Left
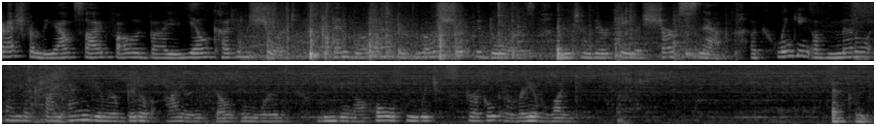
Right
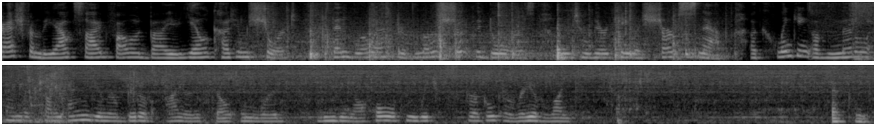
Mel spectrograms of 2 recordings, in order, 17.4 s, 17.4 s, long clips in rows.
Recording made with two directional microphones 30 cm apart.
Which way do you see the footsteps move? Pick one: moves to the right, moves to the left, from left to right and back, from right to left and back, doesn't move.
moves to the right.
